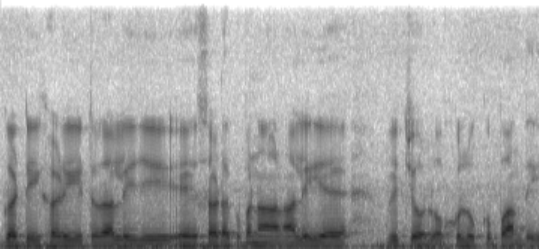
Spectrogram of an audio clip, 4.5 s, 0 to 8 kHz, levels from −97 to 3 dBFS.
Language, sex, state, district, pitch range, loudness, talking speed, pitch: Punjabi, male, Punjab, Kapurthala, 105-110 Hz, -18 LUFS, 160 wpm, 110 Hz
